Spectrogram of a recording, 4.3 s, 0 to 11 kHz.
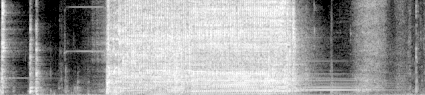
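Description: A power driver runs a bolt tight with a 9/16 socket during assembly of a MicroSport Overland tent trailer. The run is a loud, steady rattling buzz of about two seconds, with a few short clicks before and after it.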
